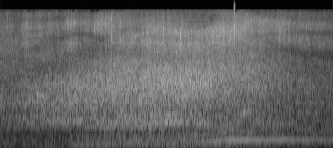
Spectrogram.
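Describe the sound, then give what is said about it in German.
A car engine hums steadily, its pitch rising as the vehicle accelerates while driving home, with broad road and wind noise throughout and no voices. “Und als ich aufwachte, saß ich im Auto und wir fuhren schon wieder nach Hause.”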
